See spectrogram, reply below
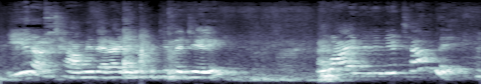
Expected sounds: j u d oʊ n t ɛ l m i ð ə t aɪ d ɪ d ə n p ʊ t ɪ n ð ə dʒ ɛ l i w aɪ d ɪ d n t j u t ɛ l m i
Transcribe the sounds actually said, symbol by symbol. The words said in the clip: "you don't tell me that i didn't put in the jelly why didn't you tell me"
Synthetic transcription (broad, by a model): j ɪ d oʊ n t ɛ l m i ð ə t aɪ d ɪ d n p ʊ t ɪ n ð ə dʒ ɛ i w aɪ d ɪ d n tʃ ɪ t ɛ l m i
